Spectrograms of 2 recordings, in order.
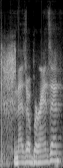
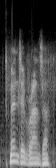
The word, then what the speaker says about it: Menzoberranzan: And we'll kind of Mesobaranzan. Did I say it right? Menzoberranzan.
